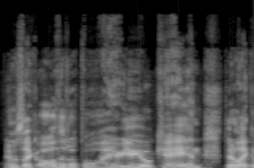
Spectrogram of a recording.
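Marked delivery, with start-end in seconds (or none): 0.4-1.9 put-on high-pitched fussing over a little child; concerned adult. Stranger to a lost little boy, concerned.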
